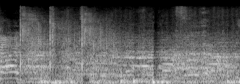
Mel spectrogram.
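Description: Players and spectators shouting during box lacrosse play, with about four sharp knocks of sticks and ball.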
